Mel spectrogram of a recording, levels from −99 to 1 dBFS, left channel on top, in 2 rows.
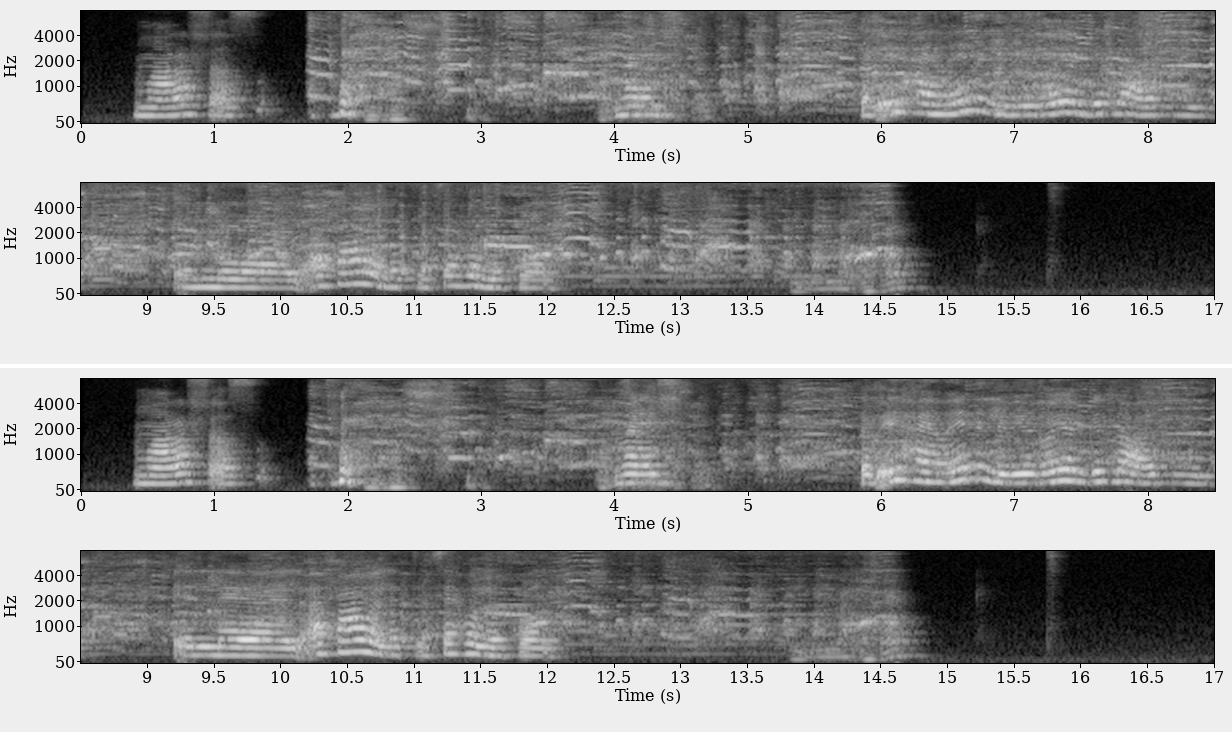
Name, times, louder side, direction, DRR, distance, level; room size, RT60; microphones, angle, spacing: voice 1, 0.4-1.2 1.8-2.1 4.0-4.5 5.8-8.5 9.2-12.1, right 4 dB, 75° right, 2 dB, 0.7 m, -22 dB
sound 1, 1.7-14.6, left 5 dB, 70° left, 0.7 m, -32 dB
voice 2, 2.1-3.1 3.4-3.6 3.9-4.8 13.8-14.8, right 2 dB, 40° right, 1 dB, 1.0 m, -39 dB
sound 2, 7.4-14.4, equal, ahead, 0.6 m, -50 dB
3.1 x 2.7 x 4.3 m, 0.39 s
head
